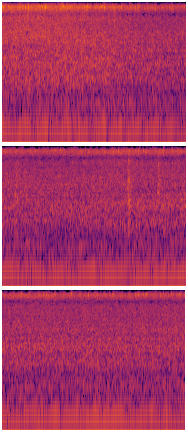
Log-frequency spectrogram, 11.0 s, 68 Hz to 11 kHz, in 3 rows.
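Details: 2003 Ford Mustang SVT Cobra after 4 months of winter storage, dead battery replaced with new Motorcraft BXT-59: even, steady low rumble, no knocks, misses or hunting, settling into a smooth idle; normal healthy idle.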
